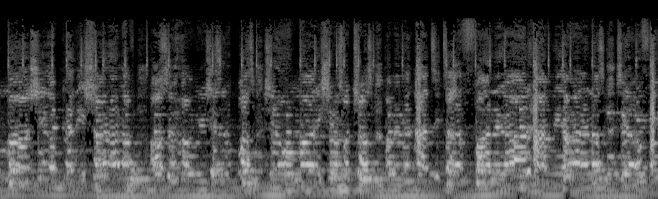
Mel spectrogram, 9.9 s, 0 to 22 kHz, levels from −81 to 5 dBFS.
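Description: A noise suppressor applied to music or sounds runs through the whole clip: a processor built for speech treats sustained and ambient content as noise, so level swings by roughly 5 dB as it clamps down and releases, leaving held material pumping and thinned while attacks pass largely intact.

Sound cut by the noise suppressor occurs at 0.87–1.24 s, 3.38–3.61 s and 6.95–7.15 s. In each span the suppressor judged the steady or decaying sound to be noise and pulled it down harder than its surroundings, by about 6 dB, 8 dB and 5 dB at the deepest points. Each dip lasts a few hundred milliseconds and is heard as the sound sagging or its tail being cut short.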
